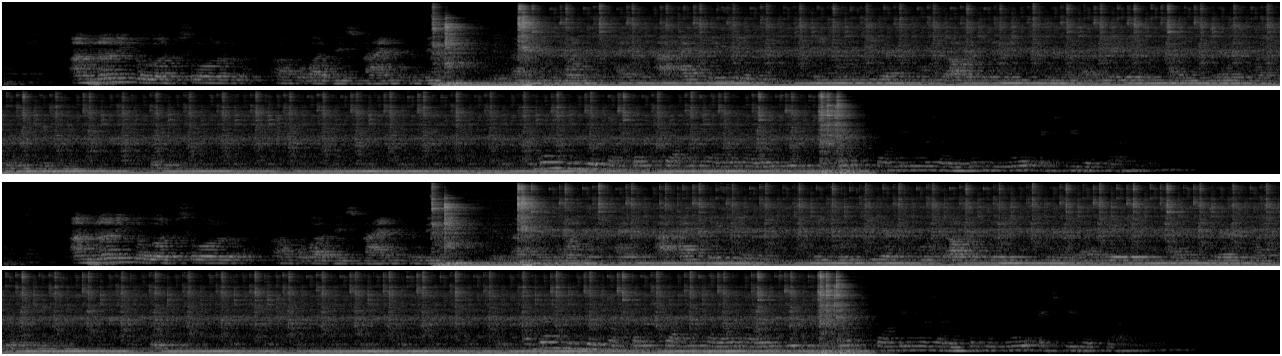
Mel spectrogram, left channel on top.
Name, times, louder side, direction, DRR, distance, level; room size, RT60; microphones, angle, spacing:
voice 1, 0.6-13.6 14.2-14.7 23.8-24.5, right 1 dB, 5° right, -11 dB, 0.9 m, -46 dB
Mechanisms, 4.3-21.4, right 1 dB, 50° right, 0.8 m, -36 dB
voice 2, 18.0-24.1, right 1 dB, 35° right, -5 dB, 0.4 m, -47 dB
2.3 x 2.1 x 2.6 m, 0.97 s
head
